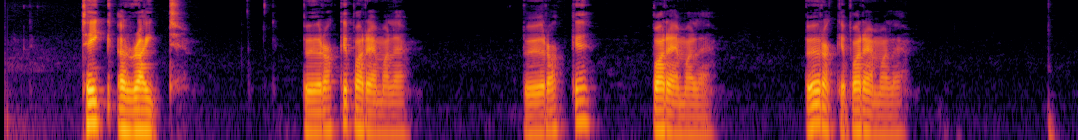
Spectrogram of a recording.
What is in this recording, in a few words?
Take a right, estonian; the talking estonian phrasebook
